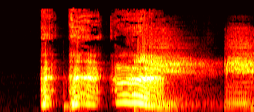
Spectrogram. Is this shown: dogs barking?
no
